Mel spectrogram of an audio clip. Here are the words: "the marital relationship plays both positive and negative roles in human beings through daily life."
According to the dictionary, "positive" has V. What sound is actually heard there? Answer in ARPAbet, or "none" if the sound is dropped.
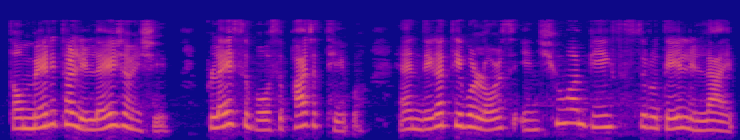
B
